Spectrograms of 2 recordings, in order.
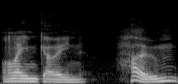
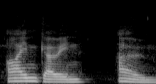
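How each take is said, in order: First: The H at the start of home is pronounced. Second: The H at the start of home is dropped. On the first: "For example"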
